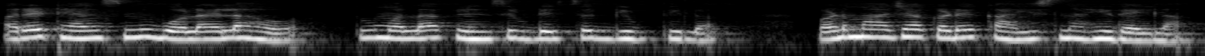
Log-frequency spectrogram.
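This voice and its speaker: A woman voicing a shy but quick-witted young woman who gives short answers, in a read-aloud storybook. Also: a little high, steady tone, dark tone, lightly acted.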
